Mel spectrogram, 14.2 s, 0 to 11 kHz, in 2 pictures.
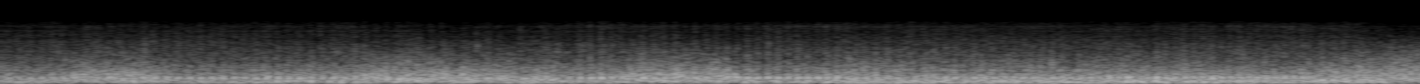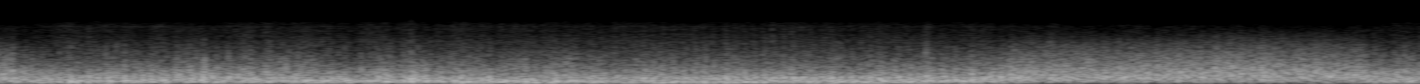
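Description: KTM 690 Enduro R's single-cylinder engine running as the bike is ridden along a dirt trail, mixed with wind noise on the microphone.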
